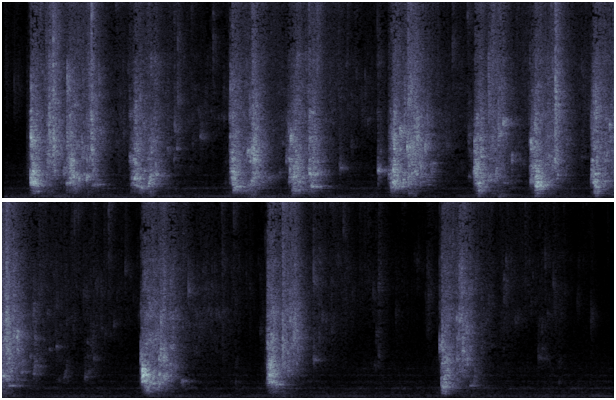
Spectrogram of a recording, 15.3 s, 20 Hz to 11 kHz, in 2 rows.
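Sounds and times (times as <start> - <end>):
playing with bath water splashing in a bathtub: 0.0 - 15.2.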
